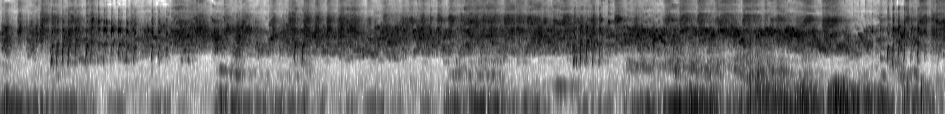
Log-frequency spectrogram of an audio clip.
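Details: Several budgerigars chirp during morning feeding time, a dense, continuous twittering chatter of overlapping warbles and squeaks with occasional low thumps underneath.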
